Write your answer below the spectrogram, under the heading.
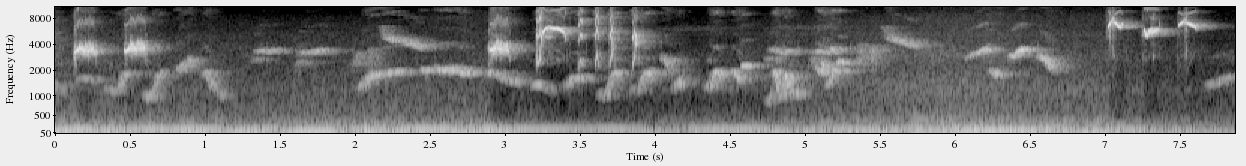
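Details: Orange-headed thrush in full song, played to prompt other birds to answer: sharp high whistled notes and quick slurred phrases over softer warbling, with a steady low hum beneath.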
